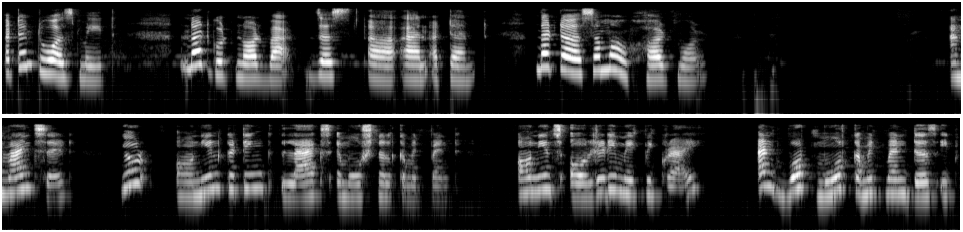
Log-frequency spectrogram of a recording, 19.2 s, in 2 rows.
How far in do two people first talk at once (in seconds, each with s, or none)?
none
